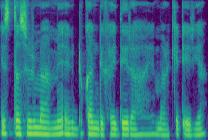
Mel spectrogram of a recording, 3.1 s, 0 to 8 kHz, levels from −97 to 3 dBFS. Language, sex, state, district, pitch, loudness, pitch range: Hindi, male, Arunachal Pradesh, Longding, 125 Hz, -18 LUFS, 125-135 Hz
